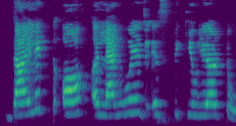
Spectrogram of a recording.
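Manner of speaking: slow, deliberate dictation of the question; slow question reading. Acted. Teacher reads the exam question aloud slowly. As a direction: read each word out for students.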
